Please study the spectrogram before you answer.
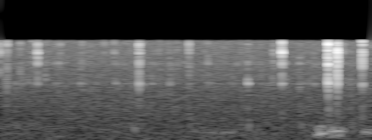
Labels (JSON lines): {"label": "ambient", "recorder": "HydroMoth"}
